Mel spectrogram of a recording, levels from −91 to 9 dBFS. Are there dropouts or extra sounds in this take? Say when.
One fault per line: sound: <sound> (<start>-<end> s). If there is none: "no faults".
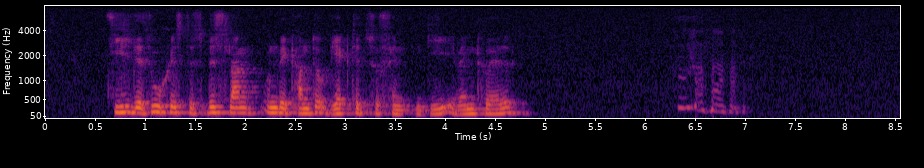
sound: laugh (6.2-7.1 s)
